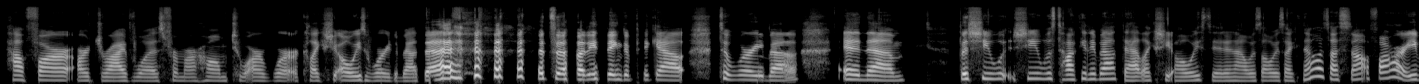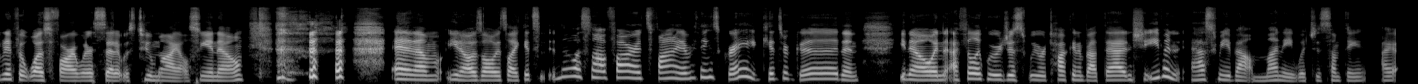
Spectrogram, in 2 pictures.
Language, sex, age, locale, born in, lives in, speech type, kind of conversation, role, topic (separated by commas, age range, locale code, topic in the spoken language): English, female, 50-54, en-US, United States, United States, conversation, advice, user, How do I tell my friend I regret not sharing romantic feelings?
